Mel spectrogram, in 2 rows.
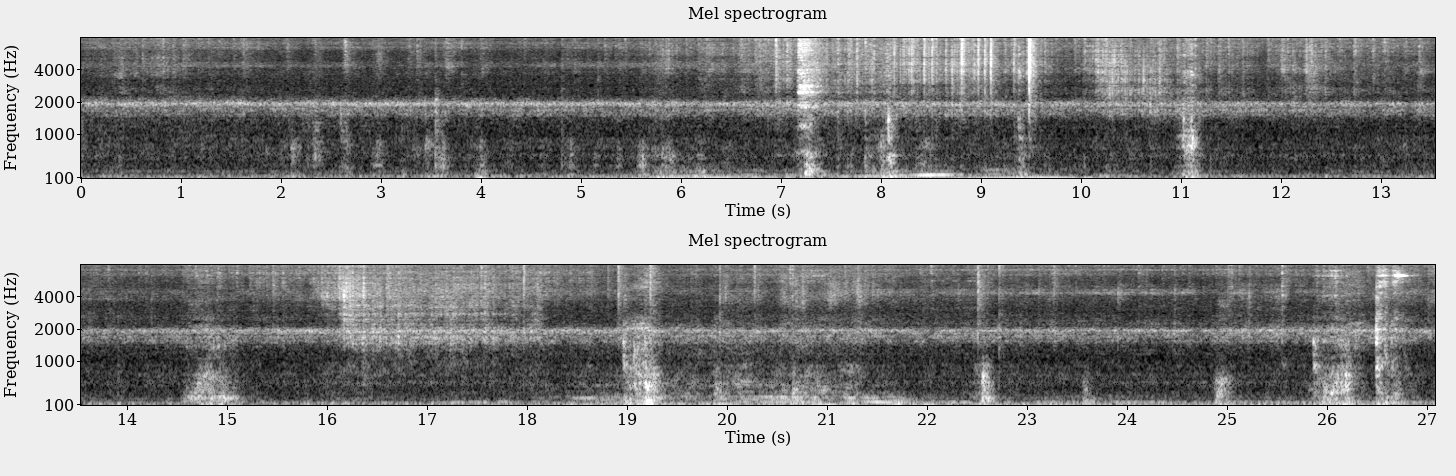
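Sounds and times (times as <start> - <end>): omelette sizzling in a pan: 0.0 - 27.0
spatula scraping and tapping pan: 24.9 - 27.0.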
